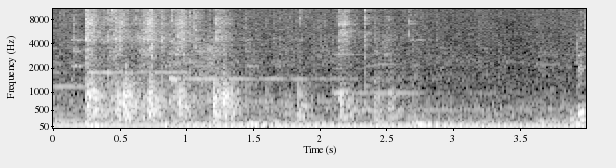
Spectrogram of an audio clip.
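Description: Wire whisk beating thick batter in a glass bowl, its wires clinking against the glass about three times a second, the strokes thinning out after about a second and a half.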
